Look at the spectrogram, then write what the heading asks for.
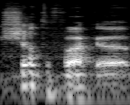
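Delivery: normal talking voice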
